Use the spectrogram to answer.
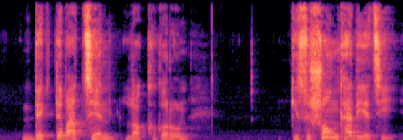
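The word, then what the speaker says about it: ث: এরপরে হচ্ছে সা সা, অর্থাৎ জিহ্বার আগাটা সামনে 2টি দাঁতের আগাতে লাগাবেন।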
